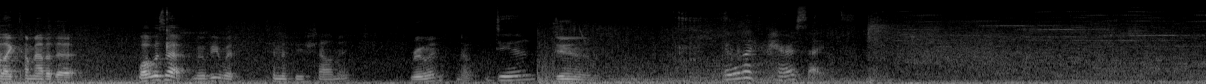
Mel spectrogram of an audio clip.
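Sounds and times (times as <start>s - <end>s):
faint hiss: 0.0s - 4.8s
low rumbling noise: 0.0s - 12.0s.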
